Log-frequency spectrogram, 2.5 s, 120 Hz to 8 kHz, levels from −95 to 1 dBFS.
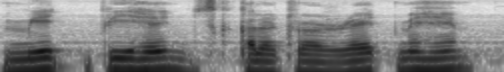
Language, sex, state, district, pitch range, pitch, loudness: Hindi, male, Arunachal Pradesh, Longding, 115-135 Hz, 130 Hz, -15 LUFS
